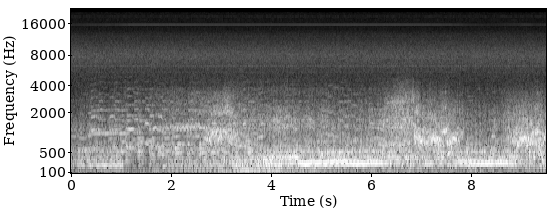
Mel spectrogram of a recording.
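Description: Car accelerating at full speed during a chase, its engine straining upward in pitch while tires squeal in repeated bright bursts over a loud, continuous roar.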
